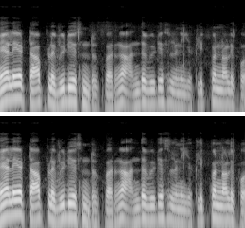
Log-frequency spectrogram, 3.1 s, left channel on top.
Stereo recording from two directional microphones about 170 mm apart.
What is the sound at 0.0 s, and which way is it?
A man's voice, 10° left (ahead or behind).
